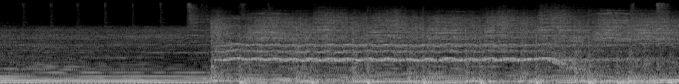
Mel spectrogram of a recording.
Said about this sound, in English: That's fucking thrash right there.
